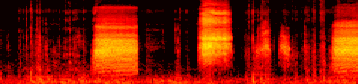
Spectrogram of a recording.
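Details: Hill myna nestling calling to attract birds: three strong, grating squawks, each roughly half a second, with a short rough note between them and low background hiss.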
